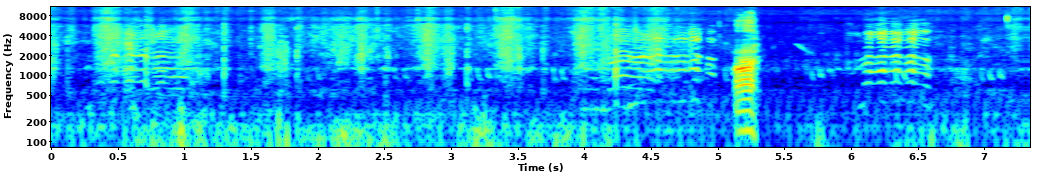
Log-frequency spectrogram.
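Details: Goats on a goat farm giving several short, quavering bleats, one early and others toward the end, with faint talk, background hiss and a sharp knock near the end.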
